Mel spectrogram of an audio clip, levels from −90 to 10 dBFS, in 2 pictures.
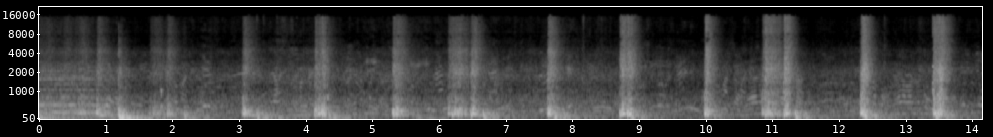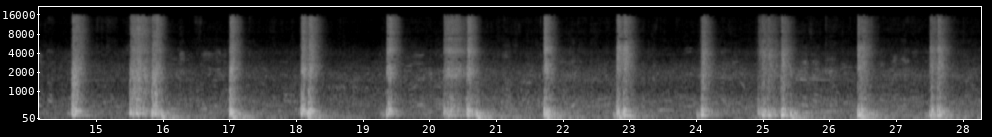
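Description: Brief garbled glitches with a skip forward break the audio at 1.82 to 1.86 s, 4.30 to 4.34 s and 13.39 to 13.42 s. Each is likely a broken MP3 bit reservoir: after missing frames, the next 26.1 ms frames decode borrowed bits from the wrong data.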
